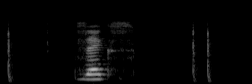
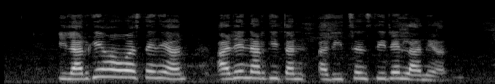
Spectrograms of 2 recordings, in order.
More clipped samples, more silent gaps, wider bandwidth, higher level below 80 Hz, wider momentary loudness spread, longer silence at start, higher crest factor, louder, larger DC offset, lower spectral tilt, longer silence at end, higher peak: neither; first, 1.38-1.92 s, 2.00-2.07 s vs none; second, 9.2 kHz vs 11.5 kHz; second, under -90 dBFS vs -66 dBFS; first, 22 LU vs 13 LU; first, 0.8 s vs 0.6 s; first, 24 dB vs 18 dB; second, -30 LUFS vs -22 LUFS; neither; second, -1.5 dB/octave vs -4 dB/octave; about the same, 0.4 s vs 0.5 s; second, -14 dBFS vs -4 dBFS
